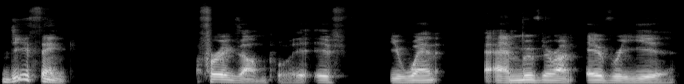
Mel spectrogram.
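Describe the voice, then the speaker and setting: A man's voice: deep voice, slow pace, a little mellow. A man hosting a podcast, asking long, thoughtful hypothetical questions in a casual conversation. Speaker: podcast host.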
